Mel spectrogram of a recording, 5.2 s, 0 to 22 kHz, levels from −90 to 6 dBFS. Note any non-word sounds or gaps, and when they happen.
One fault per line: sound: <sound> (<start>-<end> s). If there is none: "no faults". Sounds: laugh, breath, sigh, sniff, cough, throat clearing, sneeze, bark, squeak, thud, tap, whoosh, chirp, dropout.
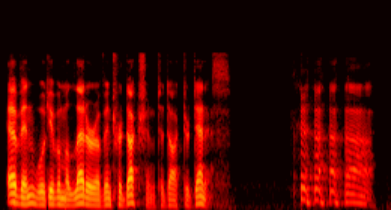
sound: laugh (3.9-5.0 s)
